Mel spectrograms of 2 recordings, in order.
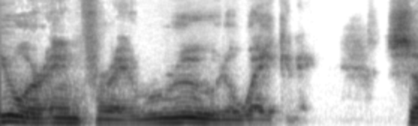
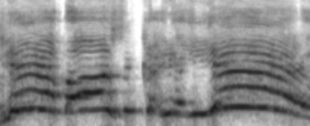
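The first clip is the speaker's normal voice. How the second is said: excited shout; 4 dB louder, much slower than usual. Retold or imitated. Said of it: "and somebody goes".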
